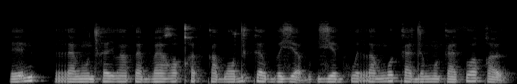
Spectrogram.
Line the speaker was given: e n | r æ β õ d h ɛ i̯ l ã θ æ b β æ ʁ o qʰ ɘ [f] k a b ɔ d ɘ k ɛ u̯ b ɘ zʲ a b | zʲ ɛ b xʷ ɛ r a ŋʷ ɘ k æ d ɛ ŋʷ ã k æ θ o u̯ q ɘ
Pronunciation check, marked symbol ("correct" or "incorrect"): incorrect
